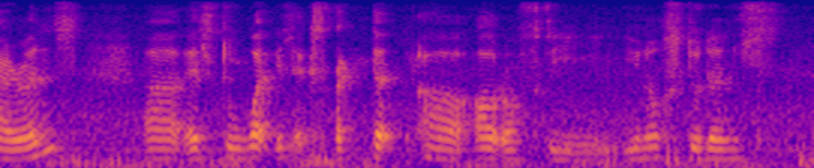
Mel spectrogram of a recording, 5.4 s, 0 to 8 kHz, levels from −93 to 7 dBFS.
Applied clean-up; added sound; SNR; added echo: none; none; none; none.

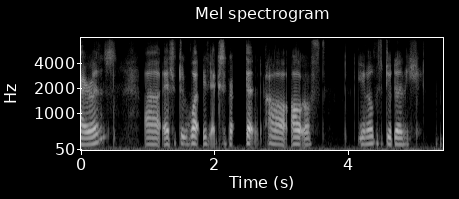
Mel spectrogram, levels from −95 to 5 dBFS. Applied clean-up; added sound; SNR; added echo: neural diffusion model UNIVERSE++.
